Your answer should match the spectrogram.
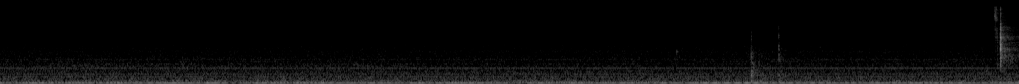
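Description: Quiet room tone with a steady low electrical hum, broken by a couple of faint clicks about seven and a half seconds in and a sharper click at the very end.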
